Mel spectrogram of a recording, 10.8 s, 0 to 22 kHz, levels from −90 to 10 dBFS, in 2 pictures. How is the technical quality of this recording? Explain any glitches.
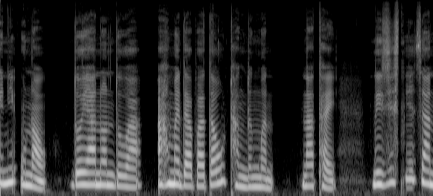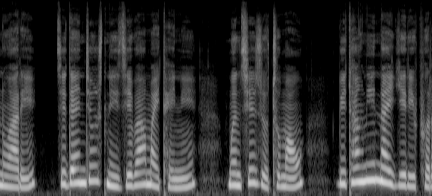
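Nothing in this speech recording catches the ear as a glitch, and there's nothing here that needs explaining.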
